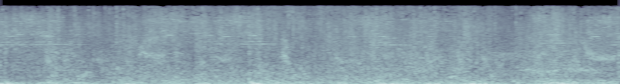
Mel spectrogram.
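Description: Magic spells crackle and blast in a fierce, busy fight.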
